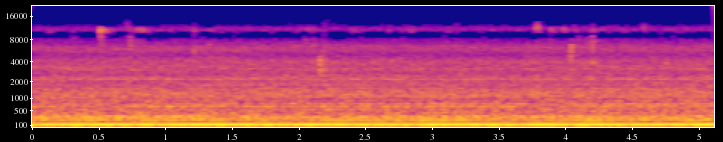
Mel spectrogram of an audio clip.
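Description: Steady low hum with an even hiss, the unchanging background drone of a machine such as a fan.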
